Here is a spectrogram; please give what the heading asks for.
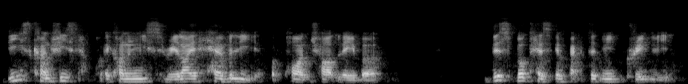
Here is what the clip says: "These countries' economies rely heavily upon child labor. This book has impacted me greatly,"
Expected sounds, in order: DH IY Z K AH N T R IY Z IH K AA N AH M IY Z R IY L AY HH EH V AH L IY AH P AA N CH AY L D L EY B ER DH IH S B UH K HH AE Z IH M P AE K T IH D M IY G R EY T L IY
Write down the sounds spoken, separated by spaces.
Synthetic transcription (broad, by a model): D IY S K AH N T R IY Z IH K AA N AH M IY S R IY L AY HH EH V AH L IY AH P AA N CH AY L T L EY B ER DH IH S B UH K HH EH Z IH M P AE K T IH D M IY G R EY T L IY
